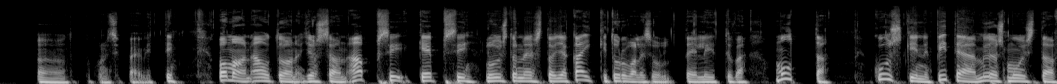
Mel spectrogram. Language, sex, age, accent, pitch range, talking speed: Finnish, male, 30-49, native, 100-145 Hz, 115 wpm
